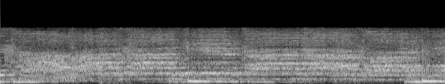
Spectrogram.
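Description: A congregation singing the response in call-and-response devotional kirtan chanting, many voices blended together. The male lead singer's voice breaks in briefly about two seconds in.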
